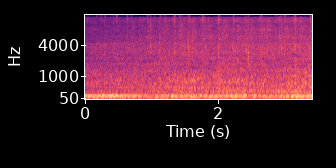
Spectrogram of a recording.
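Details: Daihatsu Charade with hard starting that would not draw fuel: after a temporary fuel bypass and touching up the distributor connection, it settles into a steady, even low idle with a smooth beat and no knocks or misses; normal idle.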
